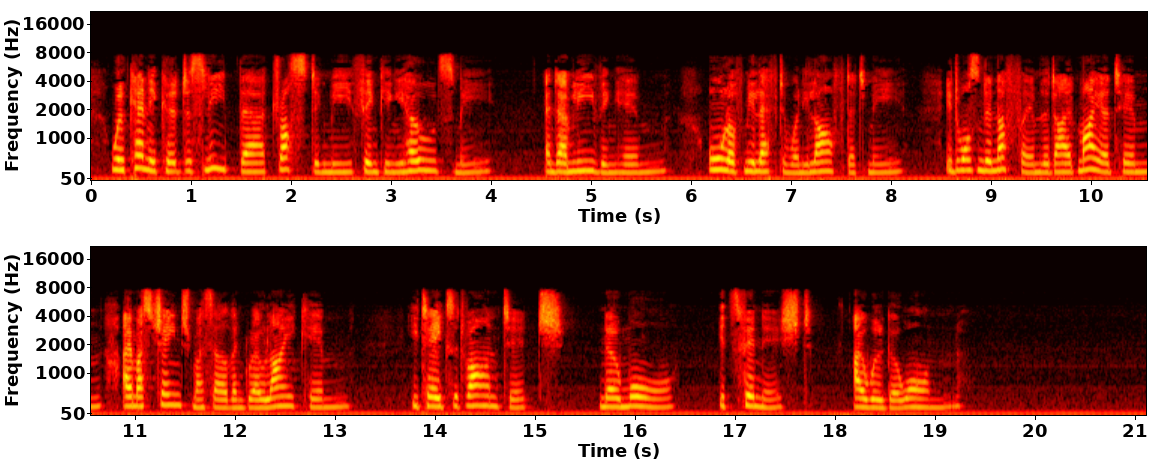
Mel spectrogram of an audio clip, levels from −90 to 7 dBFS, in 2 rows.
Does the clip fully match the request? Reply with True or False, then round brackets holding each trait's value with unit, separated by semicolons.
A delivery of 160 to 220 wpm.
False (150 wpm)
